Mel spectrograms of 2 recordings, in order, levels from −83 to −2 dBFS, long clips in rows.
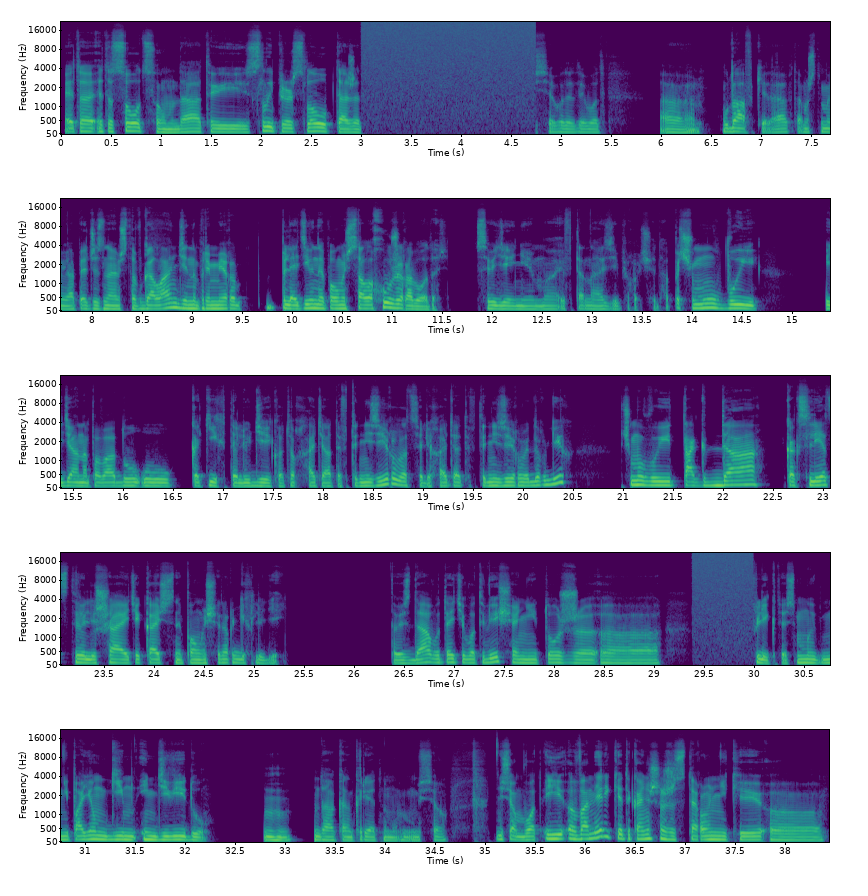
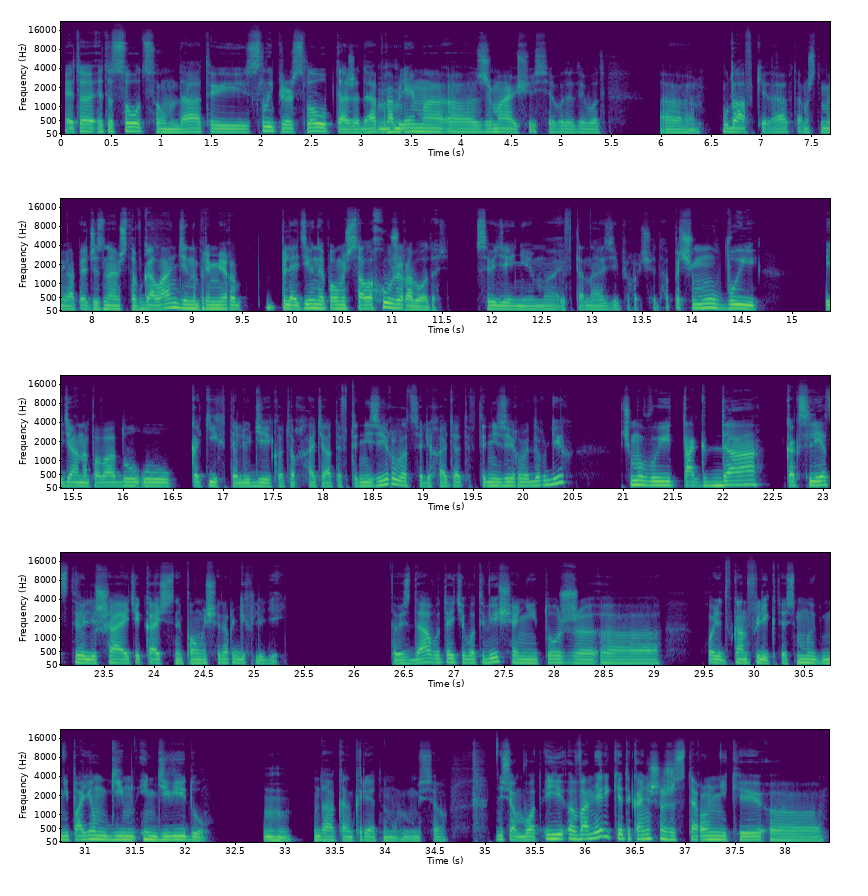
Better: second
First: audio cutting out; filled with static; at 3 s for 2 s and at 29 s for 0.5 s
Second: none

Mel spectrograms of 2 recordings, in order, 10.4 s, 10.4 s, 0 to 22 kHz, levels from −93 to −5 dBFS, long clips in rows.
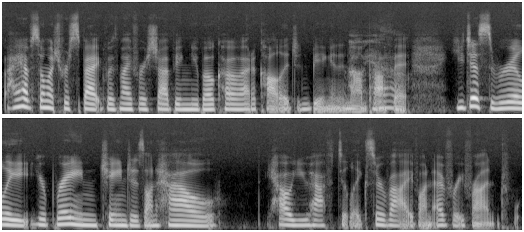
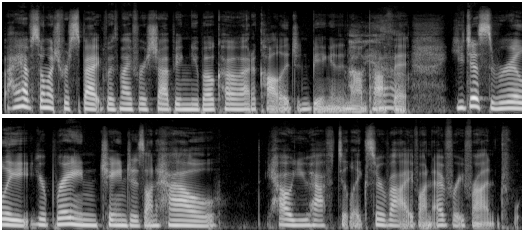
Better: second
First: hiss; faint; throughout; 20 dB below the speech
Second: none

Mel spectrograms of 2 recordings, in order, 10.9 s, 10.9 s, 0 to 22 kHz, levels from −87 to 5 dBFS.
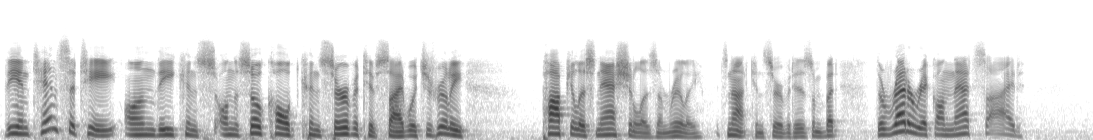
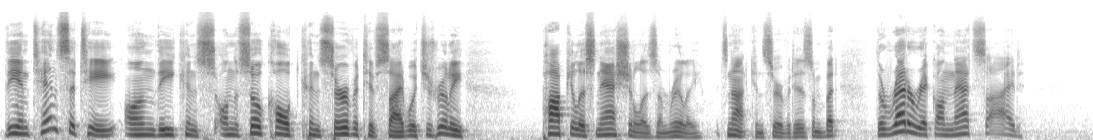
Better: second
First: muffled; very; fading above 3.5 kHz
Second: none

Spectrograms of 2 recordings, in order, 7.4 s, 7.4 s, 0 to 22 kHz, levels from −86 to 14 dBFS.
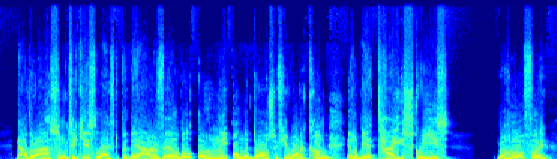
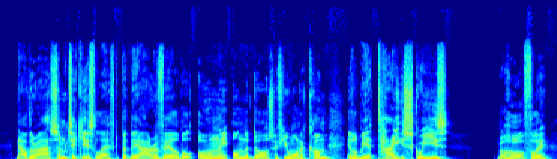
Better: second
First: distortion; heavy; 7 dB below the speech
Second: none

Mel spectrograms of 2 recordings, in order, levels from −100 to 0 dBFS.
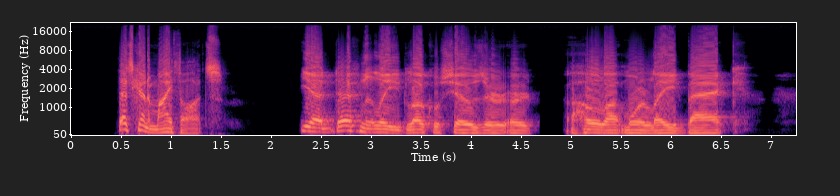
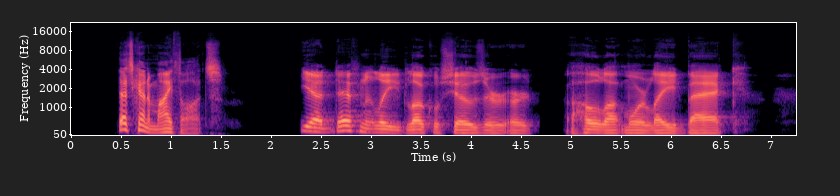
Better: second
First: distortion; heavy; 6 dB below the speech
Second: none

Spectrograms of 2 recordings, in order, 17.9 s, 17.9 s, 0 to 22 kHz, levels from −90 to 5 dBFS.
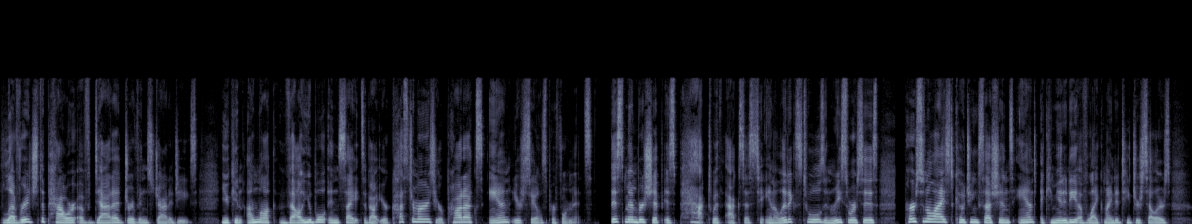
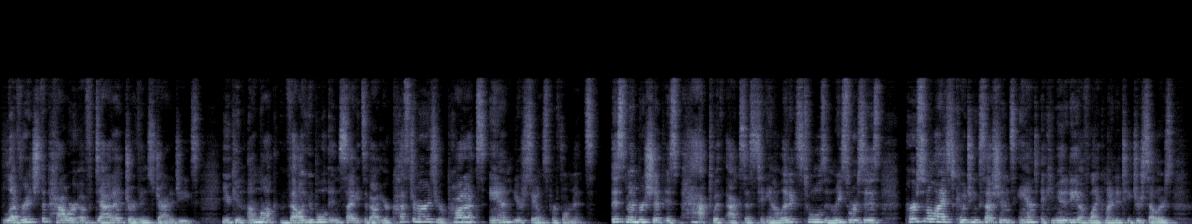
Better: first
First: none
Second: off-mic speech; far // room echo; slight; dies away in 0.3 s

